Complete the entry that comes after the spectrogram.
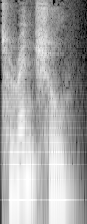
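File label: "torrential", English, British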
